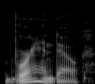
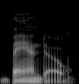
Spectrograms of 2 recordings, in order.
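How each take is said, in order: First: The name is said with an R sound. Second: The name is said without an R sound. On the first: This pronunciation adds flair to the name. "the way I like the flair of Brando" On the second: This is the plain pronunciation that follows the spelling. "if you pronounce it the way it's spelled"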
